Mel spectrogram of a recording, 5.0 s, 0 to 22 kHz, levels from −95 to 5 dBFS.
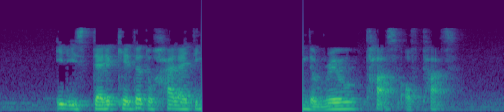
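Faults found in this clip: Rebuffering stall, 2.01–3.03 s. Speech drops to silence, resumes exactly where it stopped. No content lost; about 1.02 s added. Player/jitter buffer underrun: downloaded audio exhausted, playback paused until more data arrived. Check network throughput and buffer depth.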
